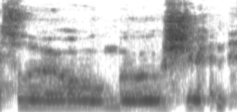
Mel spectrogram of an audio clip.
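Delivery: very slow, drawn-out slow-motion voice. Pretend. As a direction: stretch every sound like a slowed-down replay. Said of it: "I'm trying to do a slow motion voice".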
